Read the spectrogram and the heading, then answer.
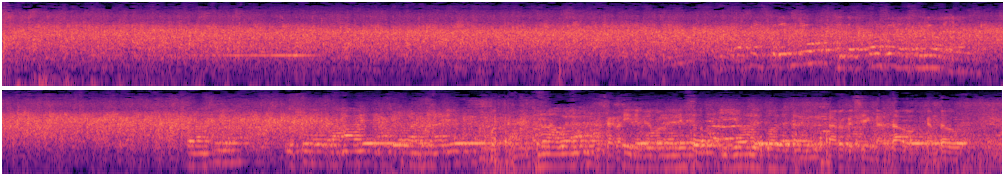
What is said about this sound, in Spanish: Un fuerte aplauso.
